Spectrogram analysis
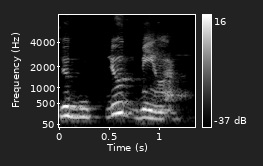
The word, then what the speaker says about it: Ludmila: So that is Ludmila. It's correct. Okay, no that's problem. wonderful. Welcome to the panel. Thank you so Dr. much. Ludmila is the founder of Holistic Healing Medical Center.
